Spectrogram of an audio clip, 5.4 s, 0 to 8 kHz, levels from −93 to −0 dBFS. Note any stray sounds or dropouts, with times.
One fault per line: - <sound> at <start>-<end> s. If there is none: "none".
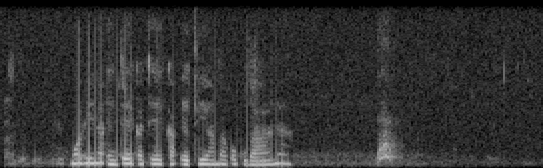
- bark at 3.7-4.0 s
